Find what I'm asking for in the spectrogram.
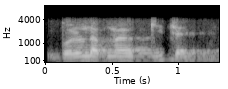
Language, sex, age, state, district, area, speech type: Bengali, male, 18-30, West Bengal, Purulia, urban, conversation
